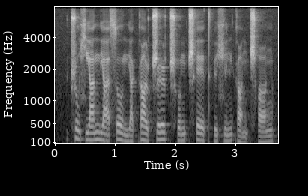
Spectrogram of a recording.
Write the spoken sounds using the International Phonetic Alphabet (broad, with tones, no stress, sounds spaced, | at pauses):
ʈ͡ʂ u˥˩ ɕ j ä˧˥ n̪ j ä̰˨˩ s o˥˩ ʊ̯ n̪ j ä˩ k ɑ˥˩ ʊ̯ ʈ͡ʂ ɻ̩˥ ʈ͡ʂʰ ʊ˧˥ ŋ ʈ͡ʂʰ e˥˩ ɪ̯ t̪ʰ y˩ ɕ y˧˥ n k ɑ̰˨˩ ŋ ʈ͡ʂʰ ɑ˧˥ ŋ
